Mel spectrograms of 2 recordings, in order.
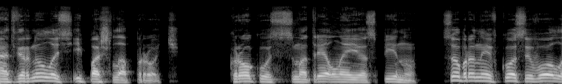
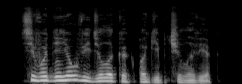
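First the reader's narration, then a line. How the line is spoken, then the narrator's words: Quiet speech. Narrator (Russian): тихо проговорила Ваза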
